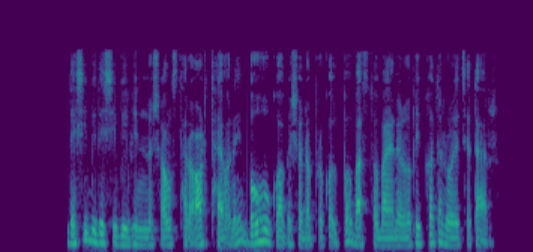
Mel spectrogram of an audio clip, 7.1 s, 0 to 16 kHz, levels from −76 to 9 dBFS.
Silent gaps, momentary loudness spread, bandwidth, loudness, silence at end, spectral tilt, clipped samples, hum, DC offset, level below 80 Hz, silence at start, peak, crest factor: none; 6 LU; 8 kHz; -28 LUFS; 0.55 s; -5.5 dB/octave; under 0.1%; none; under 0.1%; -64 dBFS; 0.9 s; -6 dBFS; 22 dB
